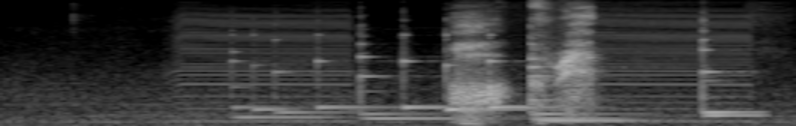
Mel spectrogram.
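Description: A phone rings with a tinkling melody.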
